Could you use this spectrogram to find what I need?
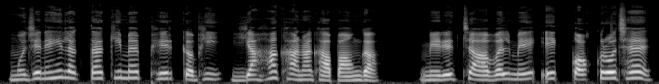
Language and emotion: Hindi, disgusted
